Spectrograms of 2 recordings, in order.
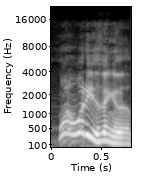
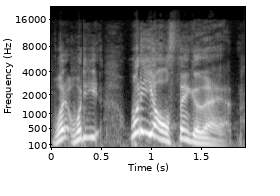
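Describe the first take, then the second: First: A hint of a Southern drawl on the question; light Southern drawl. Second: Said in the usual way. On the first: Shown as a demonstration. Streamer asking the chat again, in a light Southern drawl. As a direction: lean lightly into a Southern accent. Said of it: "put a little Southern drawl on my accent". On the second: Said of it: "let me put a little Southern drawl".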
